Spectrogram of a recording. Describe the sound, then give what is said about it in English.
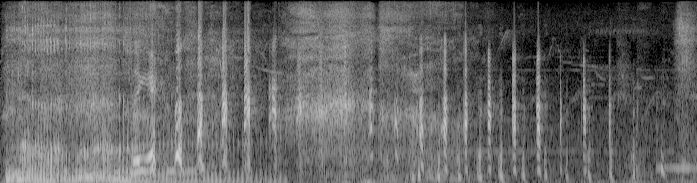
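A voice imitates loud, guttural snoring like a gorilla, the snoring of the character Poe, starting with a long rough roar-like rumble, then breaking into a rapid series of choppy snorts and rattling breaths, forceful. “It Goes back to snoring like a gorilla.”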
